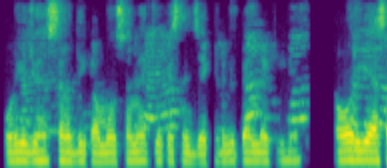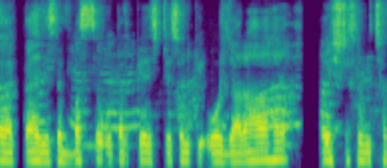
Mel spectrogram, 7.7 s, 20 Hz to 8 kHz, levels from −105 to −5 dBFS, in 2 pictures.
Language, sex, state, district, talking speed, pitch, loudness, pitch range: Hindi, male, Uttar Pradesh, Jyotiba Phule Nagar, 280 wpm, 115 Hz, -17 LUFS, 110-120 Hz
